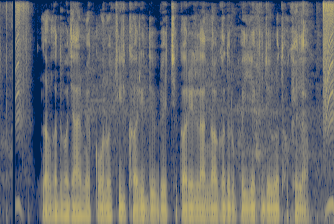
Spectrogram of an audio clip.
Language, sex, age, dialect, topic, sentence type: Bhojpuri, male, <18, Southern / Standard, banking, statement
